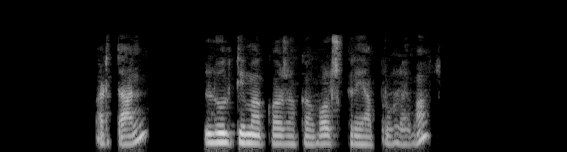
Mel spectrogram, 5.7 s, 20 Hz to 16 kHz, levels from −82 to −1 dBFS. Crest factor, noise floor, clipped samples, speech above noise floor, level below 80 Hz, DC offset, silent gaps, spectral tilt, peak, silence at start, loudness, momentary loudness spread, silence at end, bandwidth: 20 dB; under -90 dBFS; under 0.1%; over 66 dB; -68 dBFS; under 0.1%; 1.51-2.03 s; -6 dB/octave; -8 dBFS; 0.95 s; -26 LUFS; 12 LU; 1.3 s; 7.6 kHz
